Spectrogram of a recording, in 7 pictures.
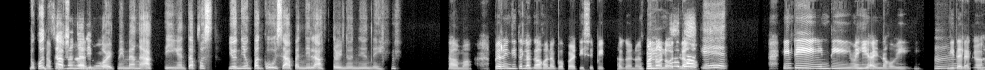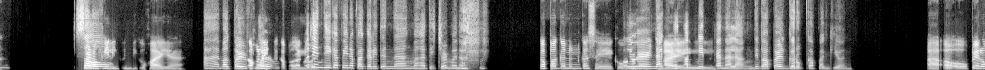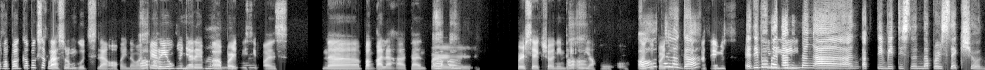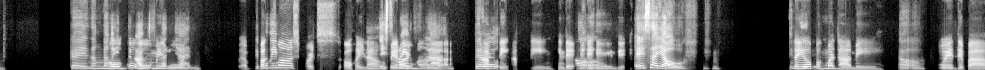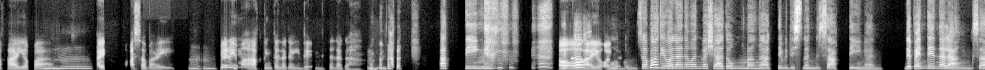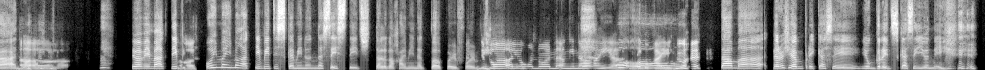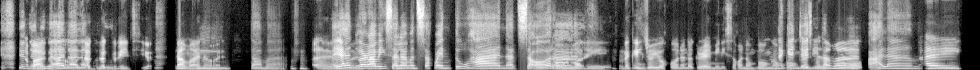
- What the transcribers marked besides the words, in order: distorted speech; tapping; chuckle; surprised: "Oh, bakit?"; "taga-panood" said as "tagapanganood"; chuckle; mechanical hum; drawn out: "by"; in English: "participants"; drawn out: "mga"; chuckle; static; unintelligible speech; other background noise; laugh; chuckle; laughing while speaking: "hindi ko kaya 'yon"; chuckle; chuckle; chuckle; chuckle; in English: "reminisce"
- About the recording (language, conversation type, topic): Filipino, unstructured, Ano ang pinakamasayang karanasan mo sa paaralan?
